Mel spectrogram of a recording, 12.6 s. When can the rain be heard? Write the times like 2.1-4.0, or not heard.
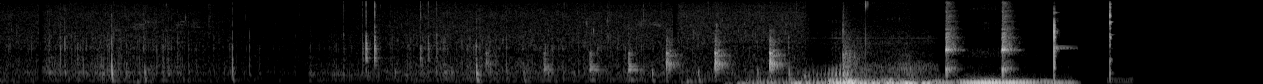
0.0-8.1.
